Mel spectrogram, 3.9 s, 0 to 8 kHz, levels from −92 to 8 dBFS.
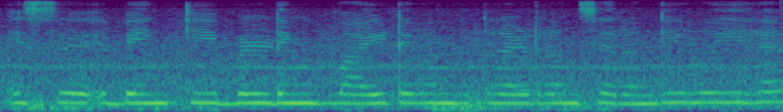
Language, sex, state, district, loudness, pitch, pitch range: Hindi, female, Bihar, Sitamarhi, -22 LUFS, 245 Hz, 240-250 Hz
